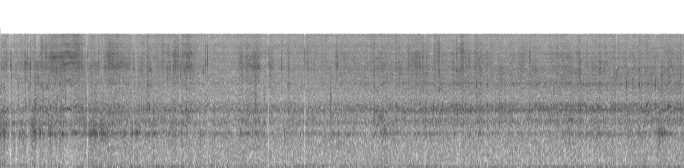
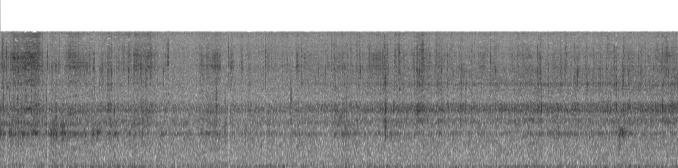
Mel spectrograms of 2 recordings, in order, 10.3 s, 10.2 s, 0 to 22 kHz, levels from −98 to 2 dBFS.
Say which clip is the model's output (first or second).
first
